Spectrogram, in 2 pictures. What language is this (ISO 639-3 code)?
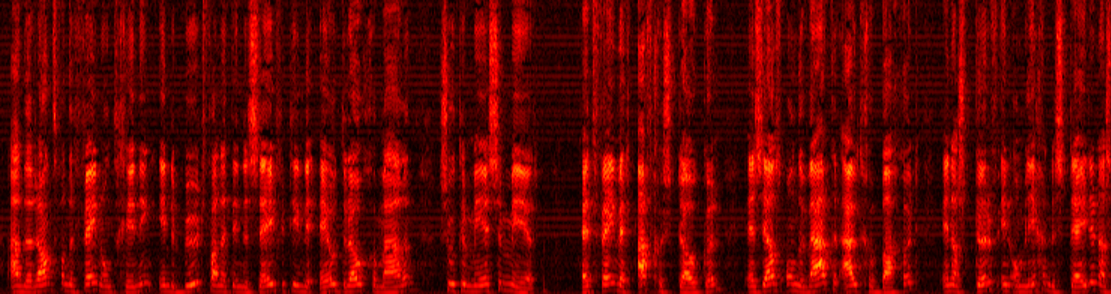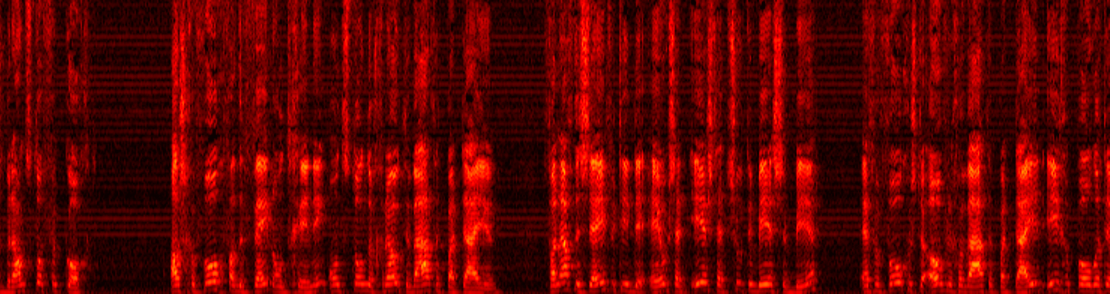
nld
